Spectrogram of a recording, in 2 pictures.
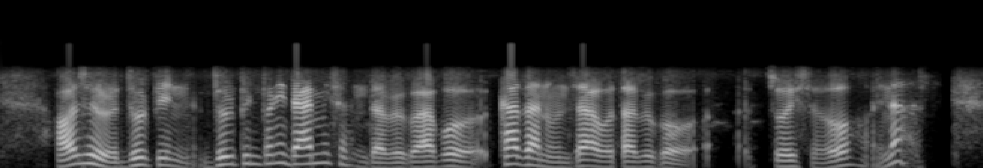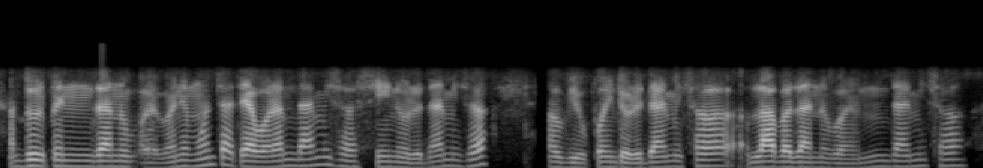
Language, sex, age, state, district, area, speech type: Nepali, male, 18-30, West Bengal, Kalimpong, rural, conversation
